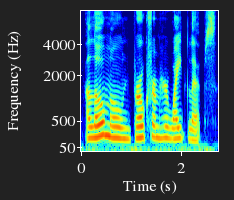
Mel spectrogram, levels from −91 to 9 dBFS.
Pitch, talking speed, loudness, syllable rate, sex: 195 Hz, 175 wpm, -15 LUFS, 3.9 syllables/s, female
